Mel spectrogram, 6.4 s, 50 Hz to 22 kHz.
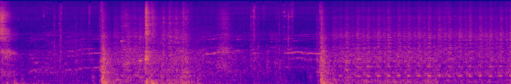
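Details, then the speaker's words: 1971 VW Beetle project, engine started with no exhaust fitted: cranks and coughs, catches around four seconds, then chuffs unevenly open-piped; owner unsure if it sounds good, needs the exhaust on to judge the pistons. "You can hear the pistons going up and down, but there we are. Don't know if that sounds good or not. I need the exhaust on it to get a proper feel for the pistons and stuff."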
